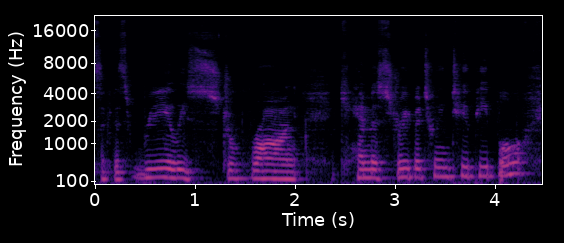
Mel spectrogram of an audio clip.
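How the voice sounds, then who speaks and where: A woman speaks at a very deep, low pitch. Her voice is quiet. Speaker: tarot reader. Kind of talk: tarot reading. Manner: quiet, straining to be loud; hesitant, many fillers.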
